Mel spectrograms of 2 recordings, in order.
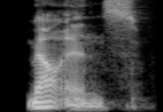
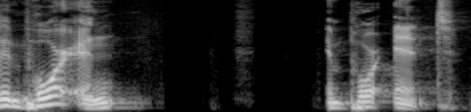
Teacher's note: The interior T is gone.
